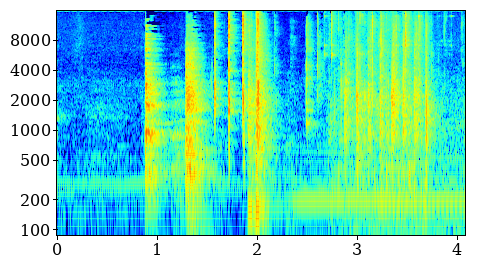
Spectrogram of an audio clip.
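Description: A few loud clattering knocks about a second in, then a quick run of light clicks and clinks over a steady low hum.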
